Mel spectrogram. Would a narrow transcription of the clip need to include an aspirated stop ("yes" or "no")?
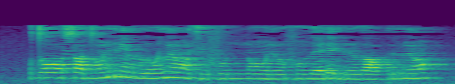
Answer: no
